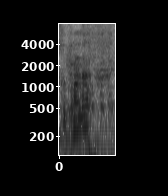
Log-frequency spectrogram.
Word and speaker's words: Kokoda: making uh kokonda it's spelled kokoda but it's pronounced kokonda yeah so this is my first time making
